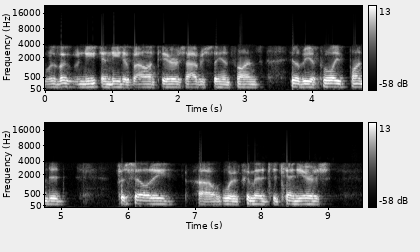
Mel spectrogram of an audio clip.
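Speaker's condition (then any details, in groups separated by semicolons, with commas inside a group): Parkinson's; stays active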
